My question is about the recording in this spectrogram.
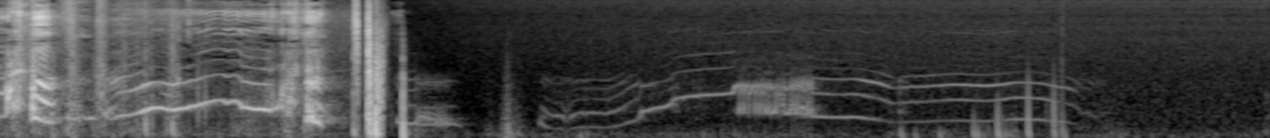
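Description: Baby crying in a temper tantrum: a loud, high-pitched wail for about two seconds that cuts off sharply, then a quieter, drawn-out whine that rises and holds before trailing off.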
